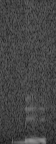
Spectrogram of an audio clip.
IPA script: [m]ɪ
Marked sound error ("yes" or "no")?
yes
